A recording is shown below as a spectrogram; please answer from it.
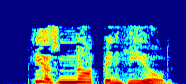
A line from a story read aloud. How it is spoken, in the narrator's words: the widow Judith cried out in dolorous tones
